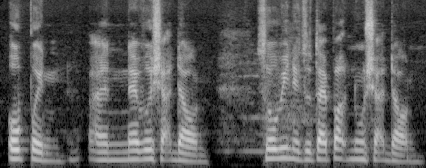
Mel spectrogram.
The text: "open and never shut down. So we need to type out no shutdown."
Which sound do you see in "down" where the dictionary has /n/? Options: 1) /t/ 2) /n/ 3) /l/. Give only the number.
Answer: 2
